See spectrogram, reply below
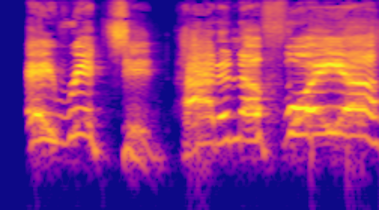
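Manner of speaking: put-on brash New York accent, very loud, very high. Describing a film's opening, speaker imitates a new york guy, new york accent. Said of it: "a very New York guy being like".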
